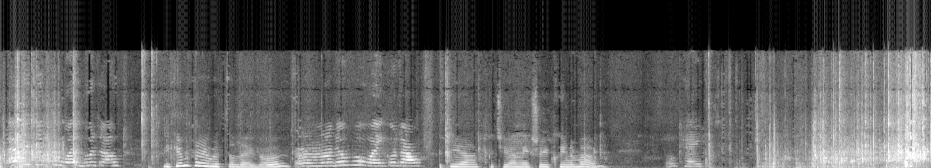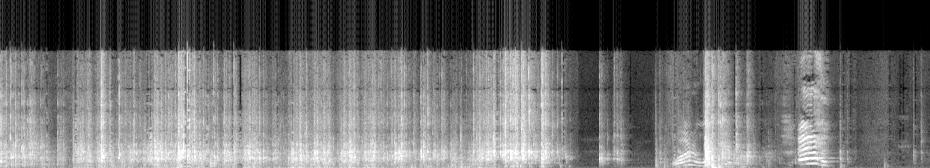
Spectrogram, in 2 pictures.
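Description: A young child babbles and squeals nearby.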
